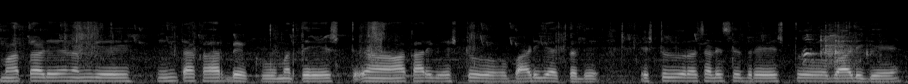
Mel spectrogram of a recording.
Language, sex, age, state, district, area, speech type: Kannada, male, 18-30, Karnataka, Udupi, rural, spontaneous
